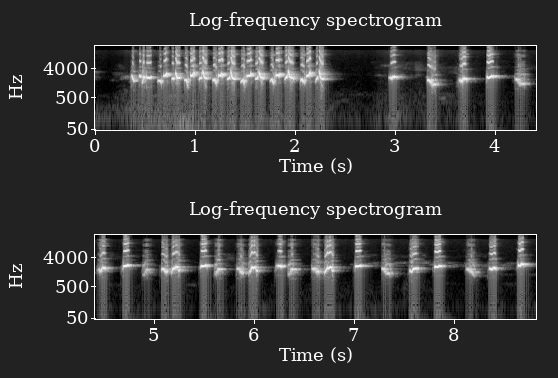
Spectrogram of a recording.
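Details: Sooty-headed bulbul in energetic song, used as a lure for other trucukan. A two-second rapid bubbly roll, a short silence, then a long string of evenly spaced whistled notes, some dipping and some rising.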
